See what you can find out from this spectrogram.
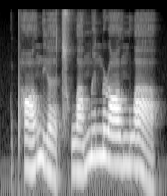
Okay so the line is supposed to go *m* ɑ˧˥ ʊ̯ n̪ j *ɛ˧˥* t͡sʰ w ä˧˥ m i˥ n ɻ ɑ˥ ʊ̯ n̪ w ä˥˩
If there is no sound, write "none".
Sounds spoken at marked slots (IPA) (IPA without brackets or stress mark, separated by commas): pʰ, ɛ˨˩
